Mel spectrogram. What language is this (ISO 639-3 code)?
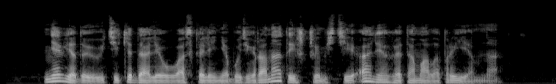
bel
